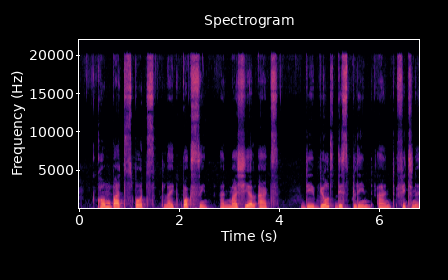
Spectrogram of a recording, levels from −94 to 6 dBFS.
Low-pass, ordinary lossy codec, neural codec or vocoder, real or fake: none; none; none; real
